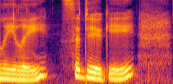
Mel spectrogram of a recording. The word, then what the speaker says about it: Lele Sadoughi: U first of all, they want to know how to pronounce my name. So, nickname Lely Sadooi.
